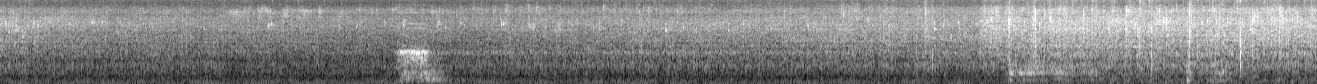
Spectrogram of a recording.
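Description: Skewered mutton liver shallow-frying in a little oil in a frying pan over a low flame: a steady soft sizzle. There is one brief louder sound about four seconds in. About ten seconds in, the sizzle grows louder with a few sharp crackles as the skewers are turned onto their uncooked side.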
